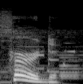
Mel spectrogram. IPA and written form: hɜrd (heard)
